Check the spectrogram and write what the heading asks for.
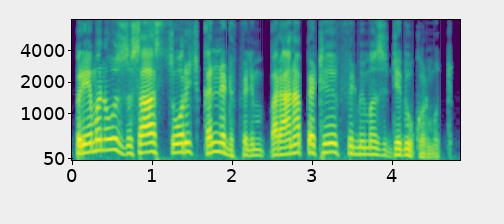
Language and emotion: Kashmiri, neutral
